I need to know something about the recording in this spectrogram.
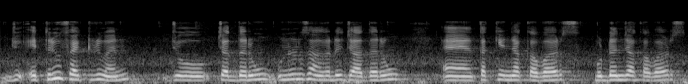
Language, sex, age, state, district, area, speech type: Sindhi, female, 60+, Rajasthan, Ajmer, urban, spontaneous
